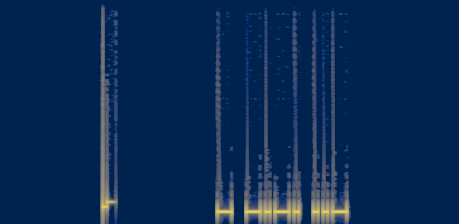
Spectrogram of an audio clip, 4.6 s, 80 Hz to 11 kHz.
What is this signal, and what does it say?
Morse code, heard as a keyed tone, about 25 wpm, 700 Hz. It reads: TCU
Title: USA Call Sign Postfixes - 3 Letters 25wpm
